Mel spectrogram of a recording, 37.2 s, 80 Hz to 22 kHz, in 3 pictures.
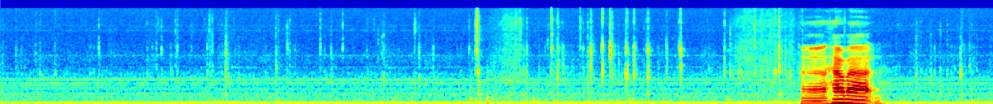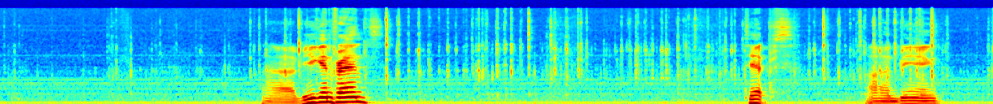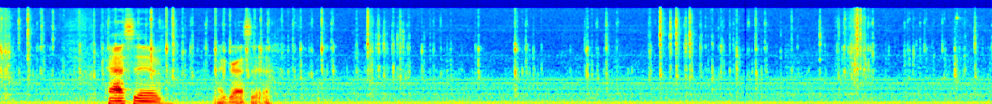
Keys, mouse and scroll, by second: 2.0-3.6 scroll up 13, 3.6 scroll down 3, 4.0-4.7 scroll, 5.2-6.3 scroll, 6.8 Right, 7.4 Down, 7.7 Down, 7.9 Down, 8.4 Down, 15.6-19.7 typing, 19.9 Down, 20.2 Down, 20.4 Down, 20.5 Down, 20.7 Down, 21.1-24.4 typing, 25.8-30.2 typing, 33.1-34.8 typing, 36.0 Down, 36.3 Down, 36.4 Down, 37.1 BackSpace.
